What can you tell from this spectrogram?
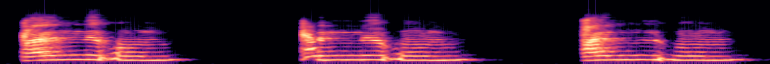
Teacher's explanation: आइन की आवाज आपको क्लियर सुनाई देती होगी मेरी कि किस तरह से हलक से निकाल रही हूं मैं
